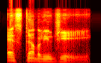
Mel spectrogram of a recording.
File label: "SWG", British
